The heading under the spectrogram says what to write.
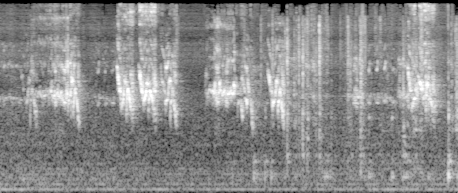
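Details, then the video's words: Jumbo (king) budgerigar chicks giving harsh, raspy squawks in short bursts about every half second to second, several overlapping, over a steady low electrical hum indoors. "Jumbo Budgies Chicks | King Budgies Baby"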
